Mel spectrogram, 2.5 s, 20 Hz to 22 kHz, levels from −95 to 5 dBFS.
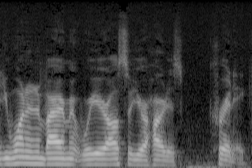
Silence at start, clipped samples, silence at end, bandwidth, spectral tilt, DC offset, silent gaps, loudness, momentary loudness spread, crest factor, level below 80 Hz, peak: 0 s; under 0.1%; 0.05 s; 20 kHz; -6.5 dB/octave; under 0.1%; none; -27 LUFS; 9 LU; 18 dB; -54 dBFS; -8 dBFS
